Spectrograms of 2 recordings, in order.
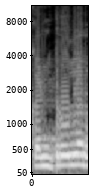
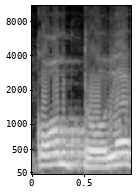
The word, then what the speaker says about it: Comptroller: News में देखते हैं, कभी वो लोग कंट्रोलर बोल देते हैं, और बहुत से स्टूडेंट्स भी कंट्रोलर ही इसको प्रोनाउंस कर देते हैं, तो वो कंट्रोलर पे टिक लगा के आ जाते हैं। तो कंट्रोलर CONTROLLER नहीं, कॉम्प्ट्रोलर हैं COMP।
